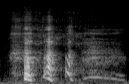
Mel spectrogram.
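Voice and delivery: high gleeful laugh. Real, not acted. Player laughing at the thwarted creeper, high gleeful laugh. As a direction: laugh with gloating glee.

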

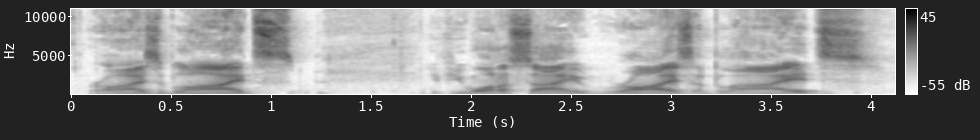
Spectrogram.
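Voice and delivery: slow, drawn-out Australian vowels; Australian accent. Shown as a demonstration. Showing viewers an Australian accent, slow and exaggerated. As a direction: put on a slow Aussie accent. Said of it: "in an Australian accent".

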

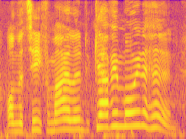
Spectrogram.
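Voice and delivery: announcer call. Shown as a demonstration. Practising starter announcement.

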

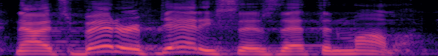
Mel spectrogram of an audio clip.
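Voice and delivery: ordinary talk, nothing marked

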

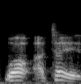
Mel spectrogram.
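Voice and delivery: usual speaking voice

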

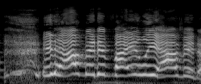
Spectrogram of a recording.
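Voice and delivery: high, loud, laughing and near tears; laughing with joy. Real, not acted. Player laughing and near tears after the long wait. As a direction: laugh through happy tears.

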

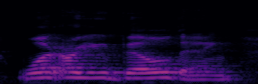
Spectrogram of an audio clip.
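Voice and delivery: ordinary talk, nothing marked

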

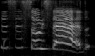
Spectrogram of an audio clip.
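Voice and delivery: high, slow pouty whine; mock sad. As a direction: whimper it like a sulky kid. Out of bombs.

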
